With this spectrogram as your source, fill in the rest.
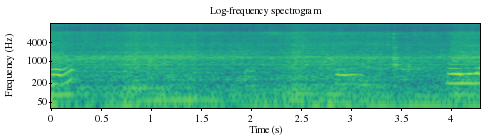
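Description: Dhokar dalna sautéing in a pan, giving a steady, moderately loud sizzle with occasional stirring scrapes and brief faint voice fragments.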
